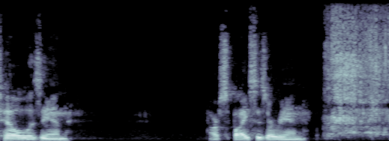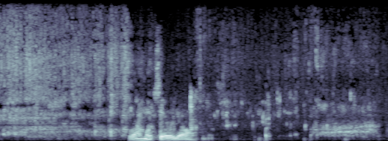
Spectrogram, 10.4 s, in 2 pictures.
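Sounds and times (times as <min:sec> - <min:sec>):
speech: 0:00.0 - 0:01.0, 0:02.8 - 0:04.7, 0:06.9 - 0:08.1
rinsing out cans under running water: 0:04.3 - 0:10.3.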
